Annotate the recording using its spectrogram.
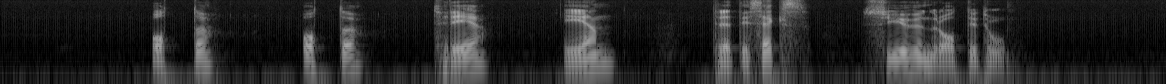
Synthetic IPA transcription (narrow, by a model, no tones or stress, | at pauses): ɔt̪ə | ɔt̪ːə | t̪ʰɾeː | eːn | t̪ʰɾɛt̪ɪsɛks | syːʋhʉnd̪ɾoːɔt̪ɪt̪ʰṵː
